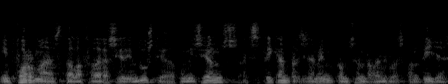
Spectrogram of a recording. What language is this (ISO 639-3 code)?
cat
